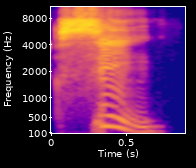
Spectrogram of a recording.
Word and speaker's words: सिंह: है रामानंद सिंह, रामानंद सिंह। देखिए क्या, ऐसे सिंह, ठीक है ना? तो ये बिंदी होता है, आधा ना के रूप में उच्चारण इसका होता है, सिंह।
